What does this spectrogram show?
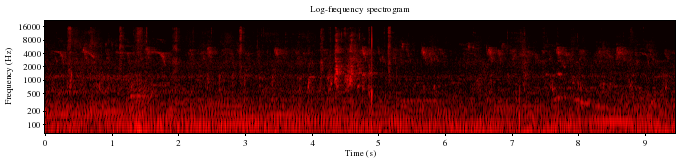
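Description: Birds chirping in the background: many short, falling chirps throughout, with a few sharp clicks about four and a half seconds in.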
